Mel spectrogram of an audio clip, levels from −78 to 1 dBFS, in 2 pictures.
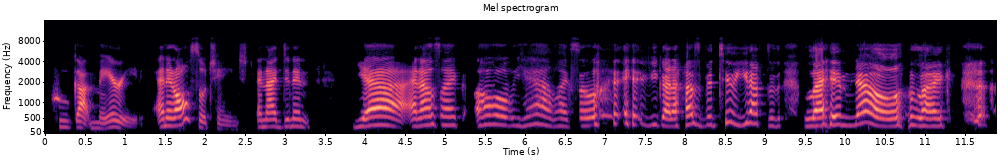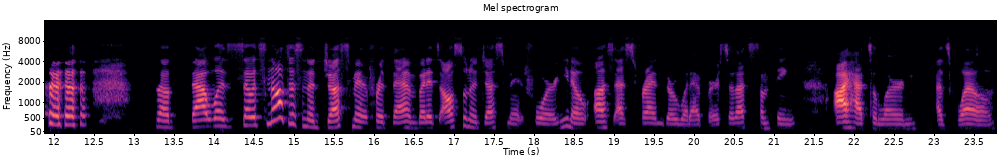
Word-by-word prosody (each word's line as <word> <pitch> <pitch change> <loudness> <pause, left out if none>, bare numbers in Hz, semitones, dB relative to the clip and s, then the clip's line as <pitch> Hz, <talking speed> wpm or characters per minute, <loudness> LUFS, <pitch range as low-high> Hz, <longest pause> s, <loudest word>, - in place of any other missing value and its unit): who 205 - -12
got 195 -4 +2
married, 215 - -3 0.2
and 235 +2 +2
it 250 - +4
also 360 - +3
changed, 140 -5 -18
and 215 +1 -4
I 230 0 +5
didn't 230 +1 -7 0.6
yeah, 265 +3 +7 0.2
and 240 +1 +3
I 275 +1 +6
was 290 0 -8
like, 275 0 -3 0.2
"Oh 280 -1 -2
yeah," 275 +2 -6
like, 240 -1 -9
"so 250 0 -4 0.4
if 295 -3 -4
you 290 0 -10
got 240 -3 +4
a 235 - +2
husband 280 -2 -2
too, 360 -1 -3
you 310 +5 -4
have 325 -1 +1
to 250 -1 -14 0.3
let 250 +2 +7
him 275 -2 +1
know," 265 -7 +6
like. 250 -2 +2 2.0
So 205 -1 -7 0.3
that 220 +1 0
was 240 -2 -11
so 265 -1 -7
it's 270 +2 -10
not 465 +8 +1
just 315 -5 -13
an 235 - -18
adjustment 200 0 -8
for 195 -2 -12
them, 185 +1 -9
but 180 0 -9
it's 185 - -12
also 215 +5 -8
an 215 - -17
adjustment 175 -3 -16 0.2
for, 165 -2 -16
you 240 +3 -20
know, 165 -1 -12
us 195 0 -7
as 165 - -15
friends 170 -1 -12
or 155 0 -16
whatever. 150 0 -19
So 165 - -20
that's 175 +1 -13
something 165 -3 -21 0.5
I 185 +1 +6
had 165 -3 -5
to 170 - -17
learn 155 0 -17 0.4
as 150 0 -15
well. 150 -2 -9
235 Hz, 165 wpm, -21 LUFS, 180-270 Hz, 2.0 s, yeah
